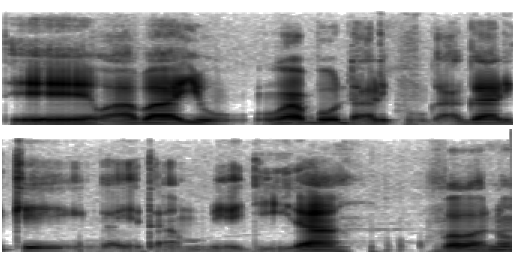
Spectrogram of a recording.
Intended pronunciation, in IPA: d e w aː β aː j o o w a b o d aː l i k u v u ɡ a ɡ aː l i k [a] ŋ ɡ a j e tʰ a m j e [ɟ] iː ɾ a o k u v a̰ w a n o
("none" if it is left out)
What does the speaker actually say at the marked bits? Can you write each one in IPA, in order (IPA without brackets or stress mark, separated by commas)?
e, ɟ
